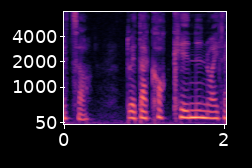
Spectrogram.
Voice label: "cocyn", Welsh

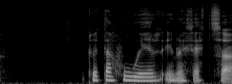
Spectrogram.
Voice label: "hwyr" Welsh

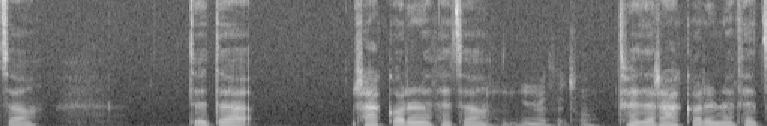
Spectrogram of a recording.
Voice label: "rhagor", Welsh

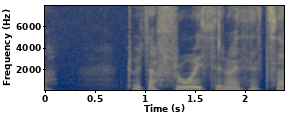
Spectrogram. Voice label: "ffrwyth", Welsh

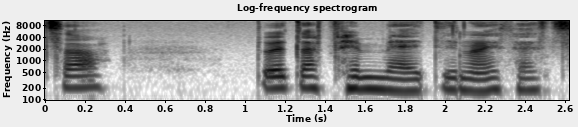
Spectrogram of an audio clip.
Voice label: "pumed", Welsh

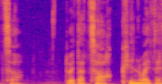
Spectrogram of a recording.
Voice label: "toc", Welsh

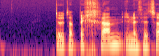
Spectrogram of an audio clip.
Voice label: "bechan", Welsh

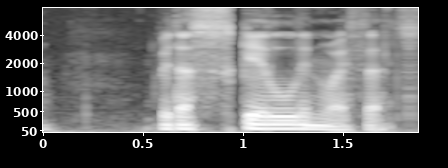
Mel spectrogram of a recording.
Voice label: "sgil", Welsh

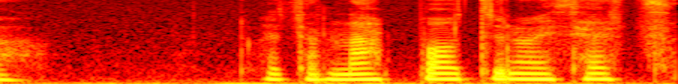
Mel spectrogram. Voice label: "nabod", Welsh

